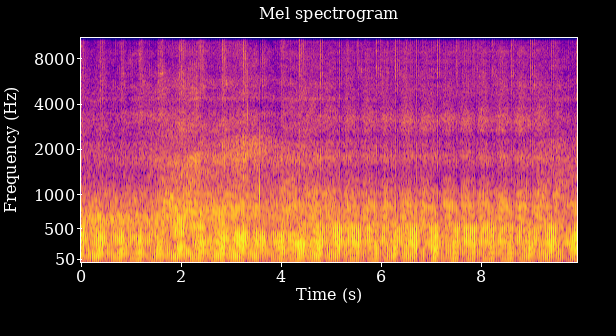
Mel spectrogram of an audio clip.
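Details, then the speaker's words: John Deere LA105 riding mower single-cylinder engine, sat about three years, cold near 40°F after draining water-laden fuel and cleaning carb, pulsing about 2.5 times a second, revs hunting; surging, owner suspects remaining tank gunk. "second gasps like crazy though I think there's a still a little bit of gunk and whatnot in the tank that it might have to work out but hey it is running"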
